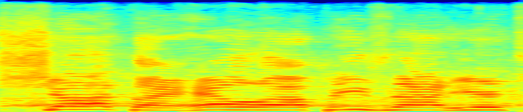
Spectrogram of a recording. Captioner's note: crowd cheering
